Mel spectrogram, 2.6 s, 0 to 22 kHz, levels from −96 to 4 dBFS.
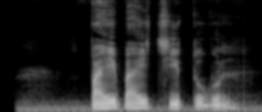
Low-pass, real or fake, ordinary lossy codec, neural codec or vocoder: none; fake; none; vocoder, 44.1 kHz, 128 mel bands every 512 samples, BigVGAN v2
